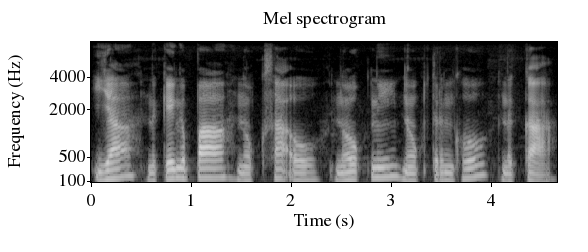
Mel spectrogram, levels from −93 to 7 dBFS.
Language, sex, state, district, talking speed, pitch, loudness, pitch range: Garo, male, Meghalaya, South Garo Hills, 75 wpm, 130 Hz, -21 LUFS, 110-145 Hz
